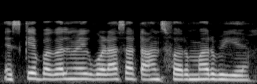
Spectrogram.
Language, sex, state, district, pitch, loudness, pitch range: Hindi, female, Jharkhand, Deoghar, 235 Hz, -14 LUFS, 230-245 Hz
